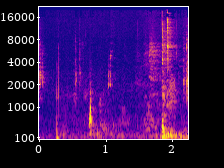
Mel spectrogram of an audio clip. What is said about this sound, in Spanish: perdón, estaba tomando agua.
